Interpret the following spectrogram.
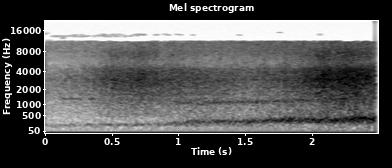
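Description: Cartoon sound effect: a steady, wind-like rushing noise with a low note that slowly rises and swells.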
